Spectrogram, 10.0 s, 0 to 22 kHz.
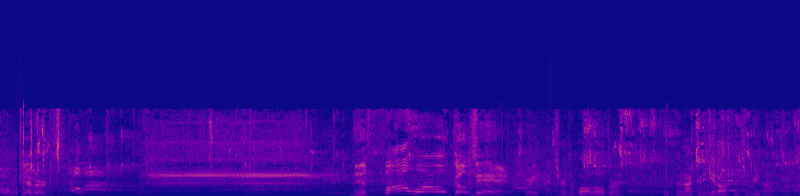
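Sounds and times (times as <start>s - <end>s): basketball arena sound: 0.0s - 10.0s.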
